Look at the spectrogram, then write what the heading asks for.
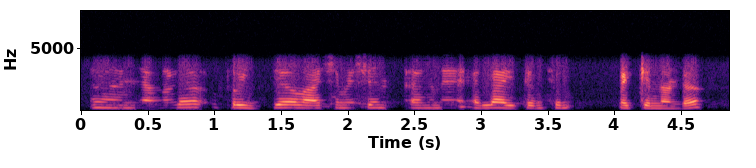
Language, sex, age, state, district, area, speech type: Malayalam, female, 18-30, Kerala, Idukki, rural, conversation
